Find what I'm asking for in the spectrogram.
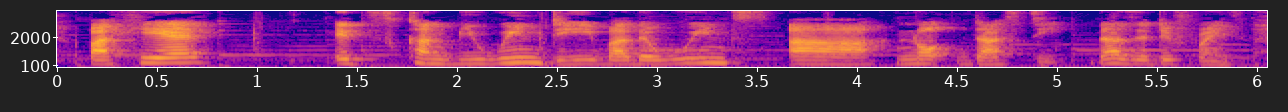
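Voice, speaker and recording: Over music in the background, a woman with a Ghanaian accent speaks in a fairly low pitch with fairly even intonation. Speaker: vlogger. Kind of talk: casual talk to camera.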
